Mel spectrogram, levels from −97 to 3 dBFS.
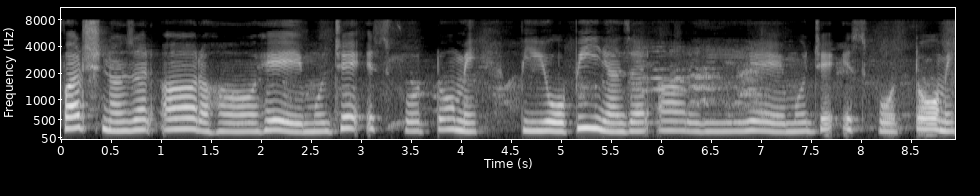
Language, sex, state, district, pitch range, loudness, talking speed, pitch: Hindi, female, Madhya Pradesh, Umaria, 215-260 Hz, -20 LUFS, 120 wpm, 225 Hz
